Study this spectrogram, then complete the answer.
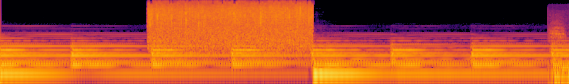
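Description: Rain falls in misty Peak District hills as a soft hissing wash, in a burst that starts and stops abruptly over a steady, humming tonal drone.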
